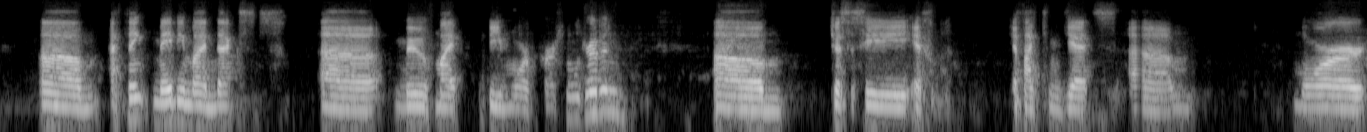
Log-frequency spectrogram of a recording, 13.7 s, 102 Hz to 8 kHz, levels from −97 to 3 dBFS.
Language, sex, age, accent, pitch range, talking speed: English, male, 20-39, American, 110-125 Hz, 105 wpm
